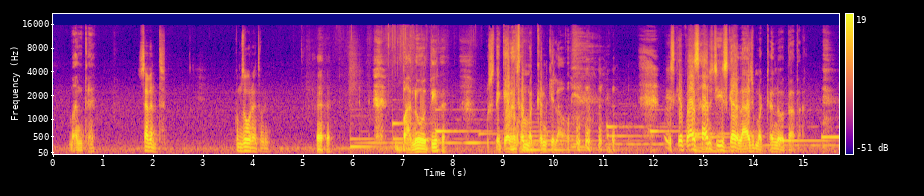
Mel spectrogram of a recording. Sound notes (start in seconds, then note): 5.2 chuckles; 10.1 laughs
